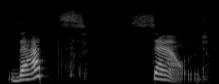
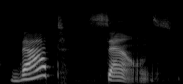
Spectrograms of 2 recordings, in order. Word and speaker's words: that sounds: Sometimes I hear learners say, "That's sound." Where they they change the position of the S. "That's sound" is not correct. "That sounds" is how we express this reaction.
